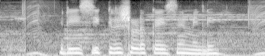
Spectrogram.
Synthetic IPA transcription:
ɾiːsikɾiʂɽkɐjsemili

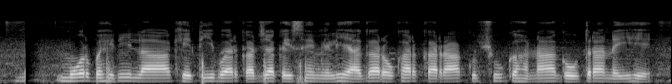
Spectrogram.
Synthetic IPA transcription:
moːɾbəɦɪnilaːkʰeːt̪ibəɾkɐɾd͡ʒakəɪsẽmɪlɦeɐɡəɾoːkʰəɾkəɾakʊt͡ʃʰuɡaːnaɡoːʊt̪ɾanɐĩɦɛː

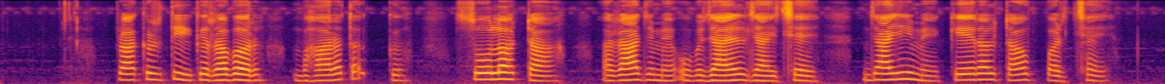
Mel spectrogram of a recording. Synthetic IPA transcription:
pɾakɾɪt̪ikɾəbəɾ | bʱaɾət̪ək | soləɦʈa | ɾad͡ʒjmeʔubd͡ʒaeld͡ʒajt͡ʃʰɛ | d͡ʒaɦimekeɾəlʈawpəɾt͡ʃʰɛ

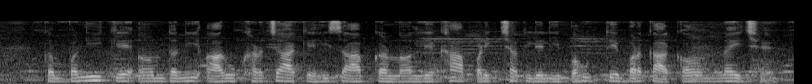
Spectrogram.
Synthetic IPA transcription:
kəmpənikeʔəmd̪əniʔaɾukʰəɾt͡ʃakeɦisab̚kəɾnəlekʰapəɾikt͡ʃʰəklelibəɦut̪ːebəɽ̤kakəmnəjt͡ʃʰɛ̰

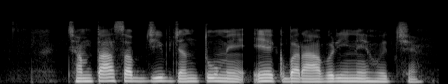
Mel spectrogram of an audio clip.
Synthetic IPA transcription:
t͡ʃʰəmt̪asəbʱd͡ʒibd͡ʒənt̪umeekbəɾabɾineɦojt̪̚t͡ʃʰɛ

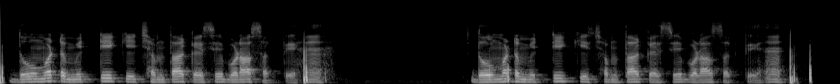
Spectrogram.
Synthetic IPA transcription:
d̪oːməʈmɪʈːikit͡ʃʰəmt̪akɛːsebɐɽ̤asɐk̚t̪ḛɦɛ̃ː | d̪oːməʈmɪʈːikit͡ʃʰɐmt̪akɛːsebɐɽ̤asɐkt̪ḛɦɛ̃ː

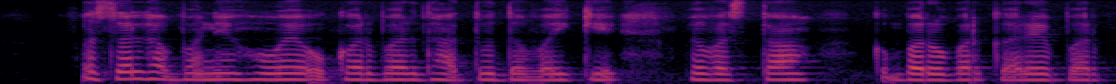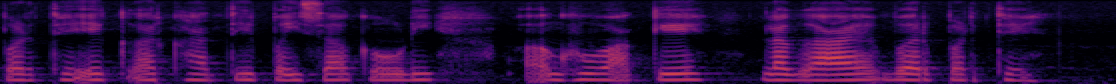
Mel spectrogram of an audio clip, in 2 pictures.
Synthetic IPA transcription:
fʰəsəlɦəbəneɦoeo̰kəɾbəɾd̪ʱaːt̪ud̪əʋəikeʋjəʋəst̪ʰa | bəɾoːbəɾkəɾebəɾpəɽt̪ʰeeːkəɾkʰaːt̪iɾpəɪsakoːɽiə̰ɡʱuʋa̰ːke | ləɡaːebəɾpəɽt̪ʰeː

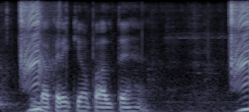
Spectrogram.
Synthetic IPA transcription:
bɐkɾikjõːpaːlt̪eɦɛ̰̃ː

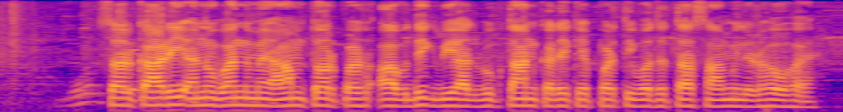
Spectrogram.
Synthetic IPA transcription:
səɾkaːɾiənubə̃nd̪ʱmẽaːmt̪ɔːɾpəɾawd̪ʱɪkbʱijaːd͡ʒbʱʊɡt̪aːnkəɾekepɾət̪ɪbəd̪ʱt̪aʃaːmɪlɾəɦoɦɛː

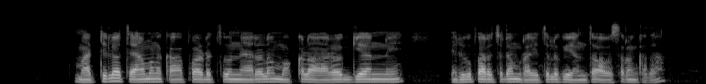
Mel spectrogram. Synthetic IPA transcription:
mɐʈːilo̞ːt̪ɛːmɐɳɐkaːpaːɽut̪uːnɛlɐloːmɔkːɐlɐaːɾo̞ːɡjaːnːi | miɾuɡupɐɾɐt͡ʃɐɽɐmɾɐjt̪ulɐkuent̪o̞ːɐʋɐsɐɾɐmkɐd̪aː

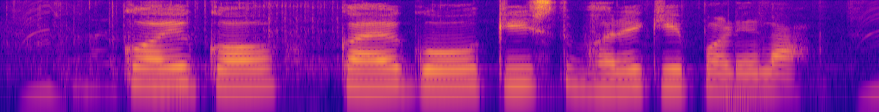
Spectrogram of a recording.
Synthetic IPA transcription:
kəeɡɔkəeɡokist̪bʱəɾekepəɽeːlaː

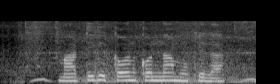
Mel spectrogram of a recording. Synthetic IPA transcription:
maʈikekɔnkɔnːamɦukɛla

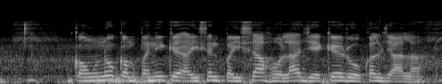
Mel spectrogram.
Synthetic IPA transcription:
kəʊnokə̃mpənikeəɪsənpəɪsaɦoːlad͡ʒeːkeɾoːkəld͡ʒaːlaː

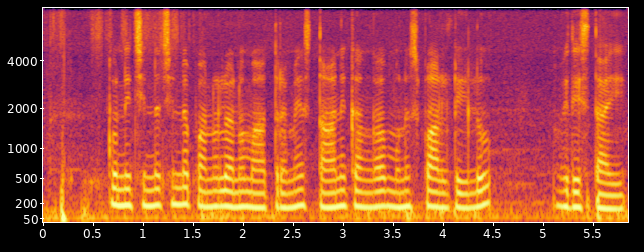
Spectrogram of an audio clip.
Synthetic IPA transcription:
ko̞nːit͡ʃinːɐt͡ʃinːɐpɐnulɐnumaːt̪ɾɐme̞ːst̪ʰaːnikɐŋɡaːmunisi̥paːliʈiːlu | ʋid̪ist̪aːji

